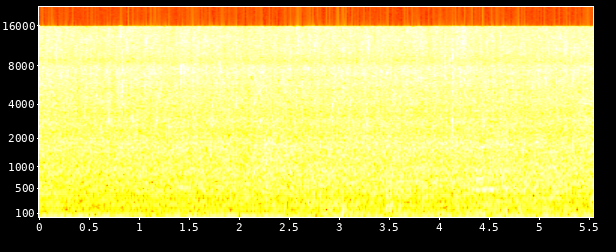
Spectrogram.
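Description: Broth boiling and bubbling through the rice in a giant cast-iron kazan of plov: a steady watery bubbling over a low rumble.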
